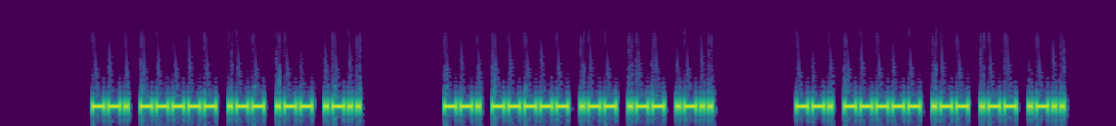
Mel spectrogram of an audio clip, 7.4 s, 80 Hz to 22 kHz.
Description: Morse code, heard as a keyed tone, about 41 wpm, 700 Hz. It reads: G0WWL G0WWL G0WWL
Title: DXCC-100 Call Signs - 5 Characters - Repeated 3x - 45wpm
